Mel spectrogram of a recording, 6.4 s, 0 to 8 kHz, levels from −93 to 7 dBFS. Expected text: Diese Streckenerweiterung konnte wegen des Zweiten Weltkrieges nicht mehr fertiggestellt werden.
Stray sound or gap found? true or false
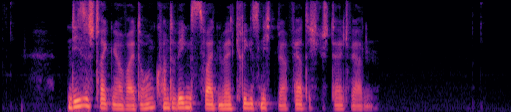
false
